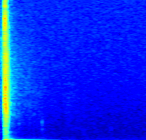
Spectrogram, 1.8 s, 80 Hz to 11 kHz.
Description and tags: Balloon Bass 02
Balloon Bass - Zoom H2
